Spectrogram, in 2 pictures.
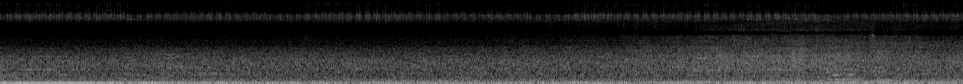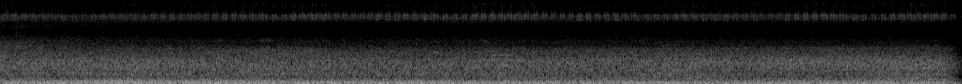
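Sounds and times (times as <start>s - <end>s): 
city cycling and walking route night ambience: 0.0s - 19.2s.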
